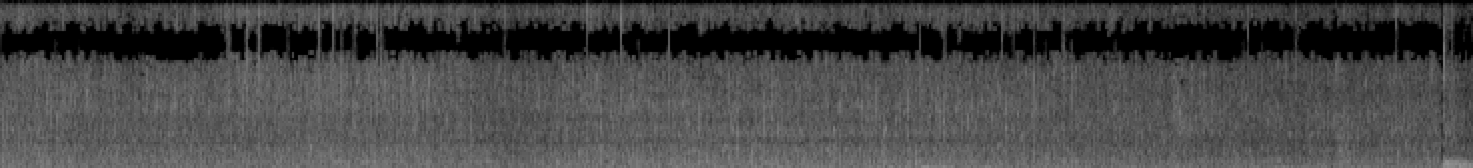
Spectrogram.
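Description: Mutton karahi bubbling in oil in a karahi pan: a steady sizzle flecked with many tiny pops.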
